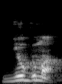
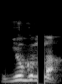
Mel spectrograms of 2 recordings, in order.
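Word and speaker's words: zeugma: Next, seventh, its pronunciation is yugma, z इसमें silent है, it's yugma. So when a verb or an adjective is used for two nouns, right.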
